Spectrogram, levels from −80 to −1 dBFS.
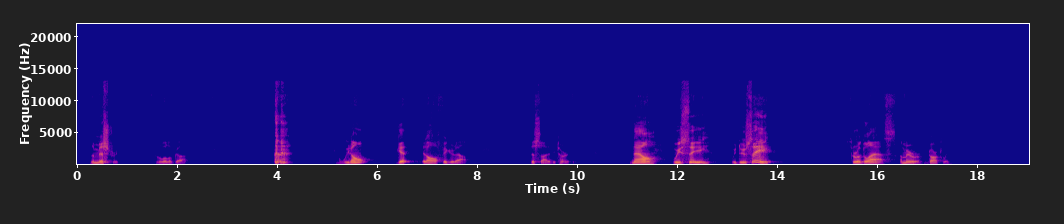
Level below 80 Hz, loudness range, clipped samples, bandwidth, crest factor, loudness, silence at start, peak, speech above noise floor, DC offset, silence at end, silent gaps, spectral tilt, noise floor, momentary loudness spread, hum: -78 dBFS; 11 LU; under 0.1%; 13.5 kHz; 24 dB; -33 LUFS; 0.3 s; -12 dBFS; 47 dB; under 0.1%; 1.65 s; none; -4.5 dB/octave; -79 dBFS; 20 LU; none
